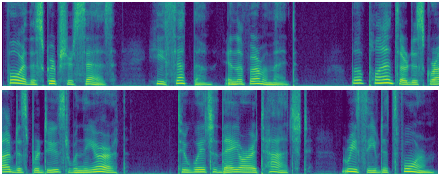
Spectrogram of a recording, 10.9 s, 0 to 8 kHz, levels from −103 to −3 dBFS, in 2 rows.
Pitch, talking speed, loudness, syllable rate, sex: 200 Hz, 150 wpm, -17 LUFS, 4.6 syllables/s, female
